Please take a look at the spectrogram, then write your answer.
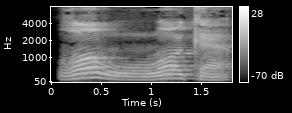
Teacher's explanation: Gharraka, ra-nya tebal, gha dijaga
